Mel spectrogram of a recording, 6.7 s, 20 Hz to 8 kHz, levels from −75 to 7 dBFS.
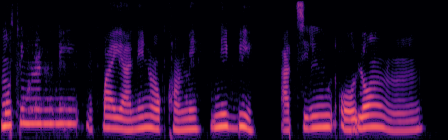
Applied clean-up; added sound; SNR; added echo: neural mask model DeepFilterNet 3.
